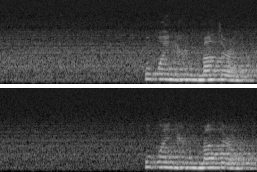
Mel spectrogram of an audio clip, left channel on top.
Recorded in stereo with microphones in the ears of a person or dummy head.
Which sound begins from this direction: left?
A woman speaking, at 1.4 s.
